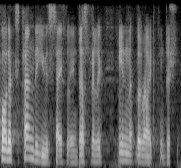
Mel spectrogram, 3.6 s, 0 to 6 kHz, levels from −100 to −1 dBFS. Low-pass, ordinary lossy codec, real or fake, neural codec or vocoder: 5.4 kHz; none; fake; codec, 16 kHz in and 24 kHz out, 0.6 kbps, FireRedTTS-2 codec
